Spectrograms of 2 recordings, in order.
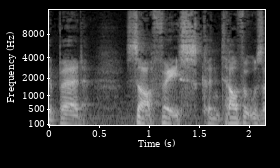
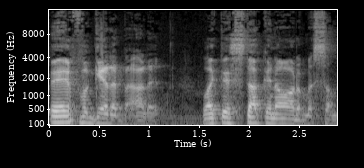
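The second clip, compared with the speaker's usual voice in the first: put-on New Yorker accent throughout. Reading a script aloud at a co-speaker's suggestion, in a new york accent. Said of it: "a New York accent".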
